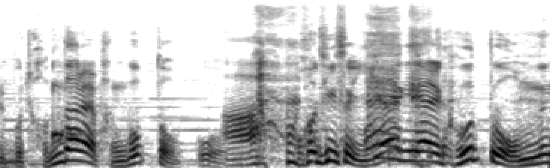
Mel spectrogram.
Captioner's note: haha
